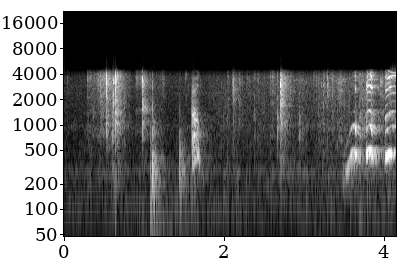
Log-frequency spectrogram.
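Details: A French Bulldog with a new bone on Christmas morning gives a rising, nasal whine among snuffling bursts, with a person talking nearby. French Bulldog (Canis lupus familiaris), whine.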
